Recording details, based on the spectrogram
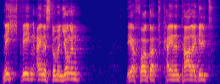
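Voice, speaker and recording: An actor playing a gruff, hot-tempered old soldier king in a 1970s radio play, domineering and harsh. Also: high voice, fairly even intonation, measured pace, sharp tone, roomy sound. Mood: lordly. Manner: blustering, domineering. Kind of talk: 1970s radio drama acting.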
